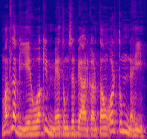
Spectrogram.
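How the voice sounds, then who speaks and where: A man's voice: on the high side, expressive, fairly quick, muffled recording. A man voicing an arrogant, controlling young man in a storybook reading, rude and mocking. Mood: smug. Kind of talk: storybook narration.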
